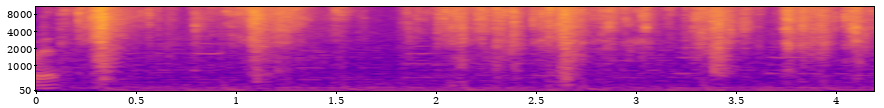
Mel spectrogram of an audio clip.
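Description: Crumpled parchment paper crinkling in short, irregular rustles as it is unfolded and smoothed out by hand over a metal sheet pan.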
